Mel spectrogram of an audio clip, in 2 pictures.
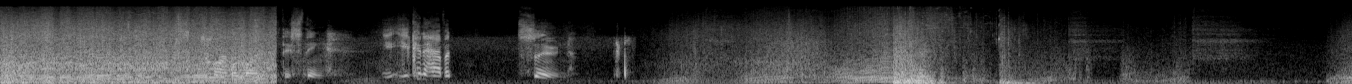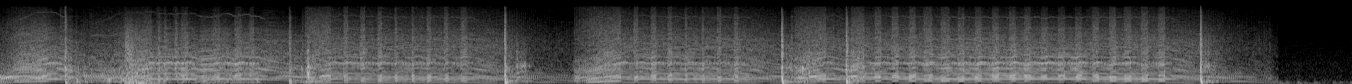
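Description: A small car engine revs and buzzes loudly.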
